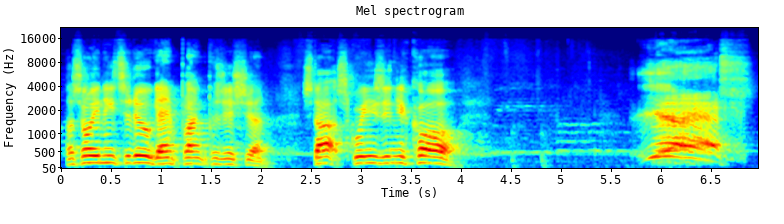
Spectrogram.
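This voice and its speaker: Man, forties, blunt and matey, swears a lot, slightly high voice, faint music behind. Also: animated, slow. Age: 40s. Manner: blunt, matey, swears, calls everyone mate. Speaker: livestream host. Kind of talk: casual livestream chat to viewers. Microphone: phone.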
